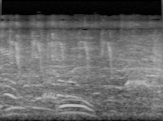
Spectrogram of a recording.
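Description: A person's voice in two drawn-out, sing-song calls in the first second, each rising and then falling in pitch.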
